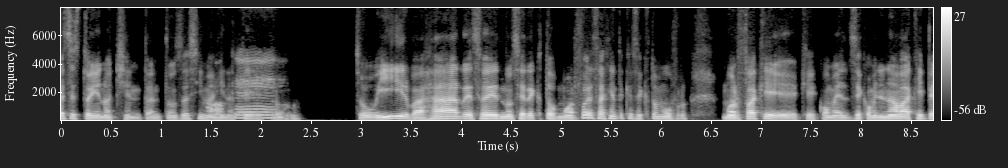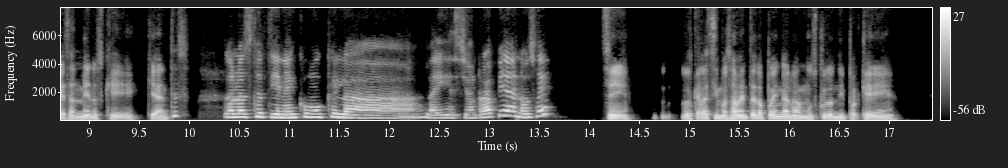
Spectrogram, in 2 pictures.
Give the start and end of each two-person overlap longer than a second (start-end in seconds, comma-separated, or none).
none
